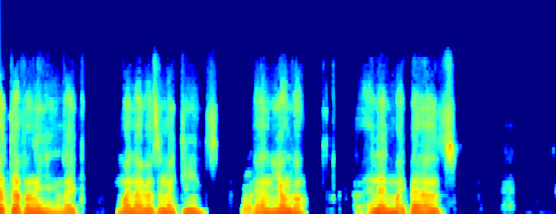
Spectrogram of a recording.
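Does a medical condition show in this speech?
Yes: cerebral palsy.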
